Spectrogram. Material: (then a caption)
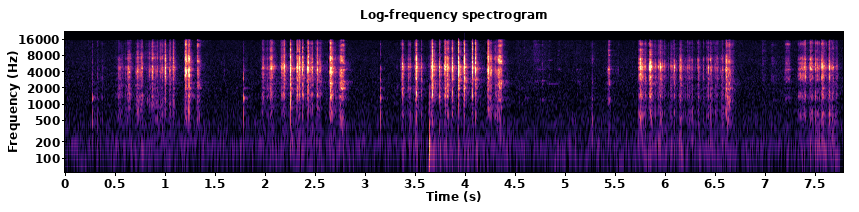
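Soap. A solid pink bar of soap is carved with the tip of a metal knife. Short bursts of dry, bright scraping come in clustered runs with quiet gaps between them, each cut crisp and quick with almost no ring.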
